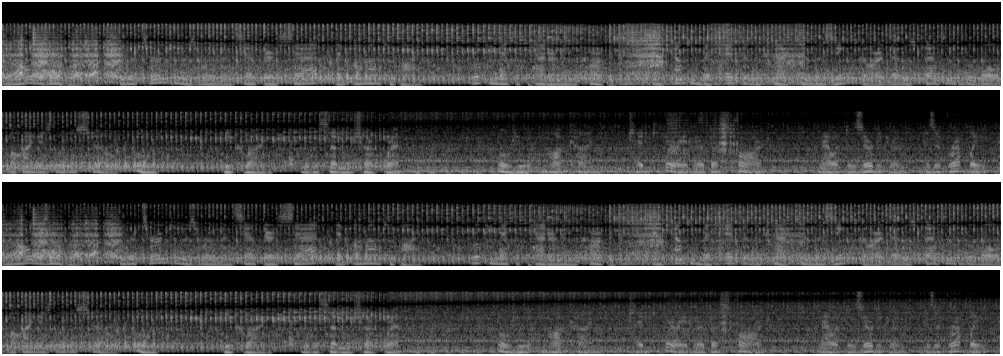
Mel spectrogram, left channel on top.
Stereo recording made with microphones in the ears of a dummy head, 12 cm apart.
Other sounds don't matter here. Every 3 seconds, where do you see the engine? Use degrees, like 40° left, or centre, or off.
40° left, 20° left, 10° right, 30° right, 50° right, 60° right, 60° right.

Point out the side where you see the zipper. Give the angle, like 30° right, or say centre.
30° left.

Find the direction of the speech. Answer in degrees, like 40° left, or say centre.
10° right.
